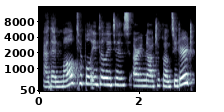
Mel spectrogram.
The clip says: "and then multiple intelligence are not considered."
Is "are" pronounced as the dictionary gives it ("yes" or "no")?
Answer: yes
